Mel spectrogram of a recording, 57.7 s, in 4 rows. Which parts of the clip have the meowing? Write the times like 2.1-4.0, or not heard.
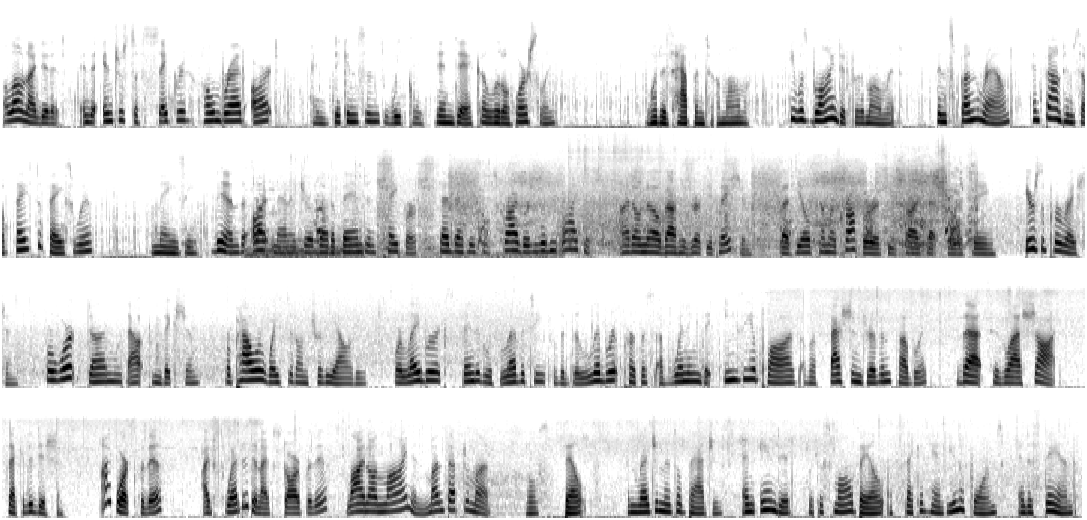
not heard.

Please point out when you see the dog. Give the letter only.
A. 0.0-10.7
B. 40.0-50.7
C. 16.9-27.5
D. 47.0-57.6
C.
